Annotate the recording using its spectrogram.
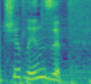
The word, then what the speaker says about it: chitterlings: C'est comme ça qu'on prononce. Donc, chitterlings, ça s'écrit chitterlings, mais on prononce ça chitlins.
